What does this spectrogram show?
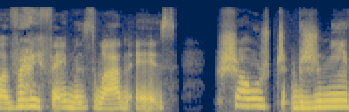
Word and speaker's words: chrząszcz: will ever learn in Polish, as for the pronunciation, is chrząszcz.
